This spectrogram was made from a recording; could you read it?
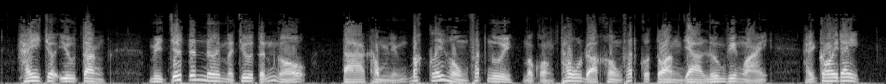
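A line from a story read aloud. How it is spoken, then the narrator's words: Feigned bold scream. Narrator (Vietnamese): thì bủng rủng tay chân, nhưng cũng làm già mà thét lên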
